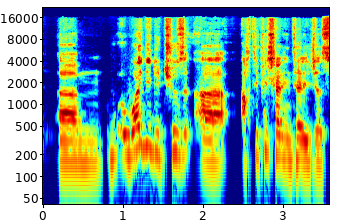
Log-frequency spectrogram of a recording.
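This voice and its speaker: Pitch moves in an ordinary way as the speaker talks with a French accent. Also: man. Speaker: interview host. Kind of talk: online interview. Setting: video call. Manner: halting, many fillers.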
